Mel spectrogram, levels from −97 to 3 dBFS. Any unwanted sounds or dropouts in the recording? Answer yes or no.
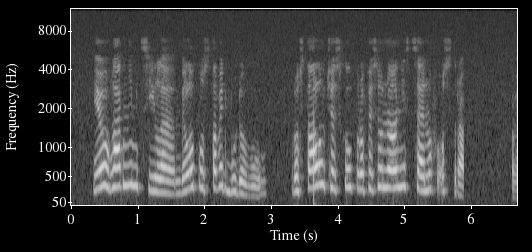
no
